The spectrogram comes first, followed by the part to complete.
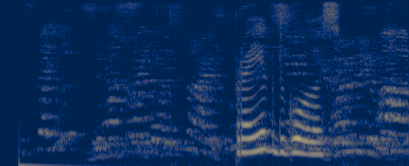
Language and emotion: Russian, neutral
